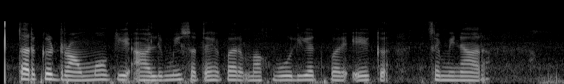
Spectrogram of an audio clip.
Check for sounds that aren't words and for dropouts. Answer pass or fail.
pass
